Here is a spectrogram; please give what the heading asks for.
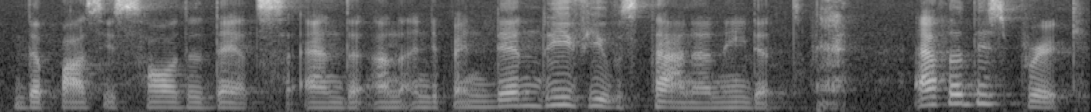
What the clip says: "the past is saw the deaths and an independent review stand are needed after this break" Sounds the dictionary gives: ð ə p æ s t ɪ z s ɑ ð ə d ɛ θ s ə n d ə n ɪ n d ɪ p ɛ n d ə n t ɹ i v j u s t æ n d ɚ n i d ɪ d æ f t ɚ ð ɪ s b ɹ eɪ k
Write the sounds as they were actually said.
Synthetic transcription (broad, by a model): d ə p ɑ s ɪ s ɑ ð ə d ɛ t s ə n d ə n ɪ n d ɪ p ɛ n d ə n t ɹ i v j u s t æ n ɚ n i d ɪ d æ f t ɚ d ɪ s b ɹ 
